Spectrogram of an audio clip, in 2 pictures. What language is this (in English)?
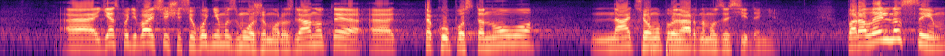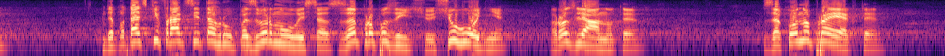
Ukrainian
